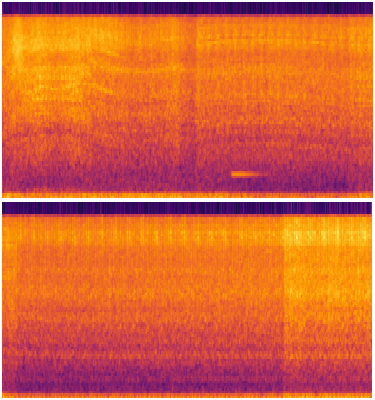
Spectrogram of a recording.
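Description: A truck's diesel engine idles with a deep, steady rumble.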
